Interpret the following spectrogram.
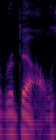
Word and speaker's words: Rebel: the Baroque Ensemble Rebel the accent is on the second syllable is named after French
